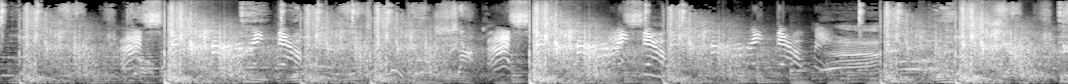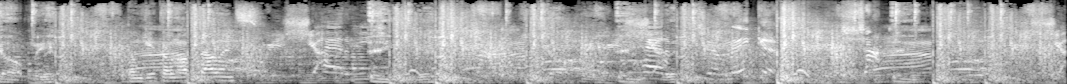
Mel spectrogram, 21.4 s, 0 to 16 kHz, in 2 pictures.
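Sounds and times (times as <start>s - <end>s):
laughter: 0.0s - 6.7s, 7.4s - 21.3s
heavy booming blasts: 0.1s - 4.3s, 5.3s - 7.5s, 8.8s - 13.3s, 14.6s - 16.6s, 17.4s - 19.3s, 20.0s - 21.2s
gunfire in a shooting scene: 0.1s - 4.4s, 5.3s - 7.5s, 8.8s - 13.4s, 14.4s - 21.3s
speech: 1.4s - 3.2s, 12.0s - 15.0s.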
